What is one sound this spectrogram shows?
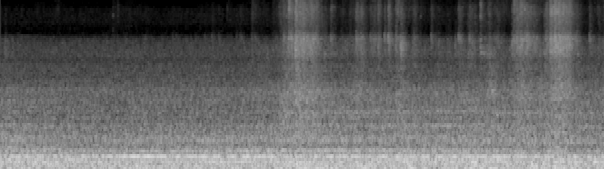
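A bus engine hums and rumbles steadily while driving.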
